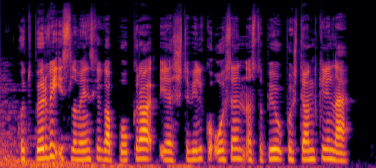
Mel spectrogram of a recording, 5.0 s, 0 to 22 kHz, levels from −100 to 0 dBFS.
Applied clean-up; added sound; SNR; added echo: classical method Wiener filter.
